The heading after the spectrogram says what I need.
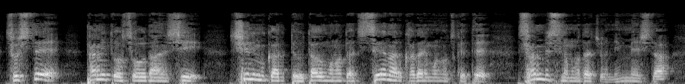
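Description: A man preaching a sermon, switching between loud exclamations and soft, quiet asides. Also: a little high, expressive, normal speed, vocal fry. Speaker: pastor. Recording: echoey room.

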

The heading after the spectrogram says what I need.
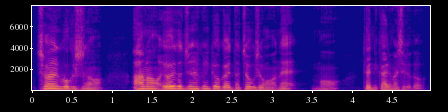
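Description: A man preaching a sermon as pastor, earnest, moving between soft hushed passages and raised emphatic lines. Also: a little high, fast, vocal fry.

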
